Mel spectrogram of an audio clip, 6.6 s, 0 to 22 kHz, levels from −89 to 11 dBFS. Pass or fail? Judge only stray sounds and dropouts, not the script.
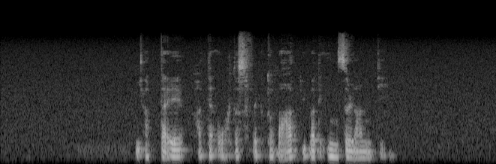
pass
